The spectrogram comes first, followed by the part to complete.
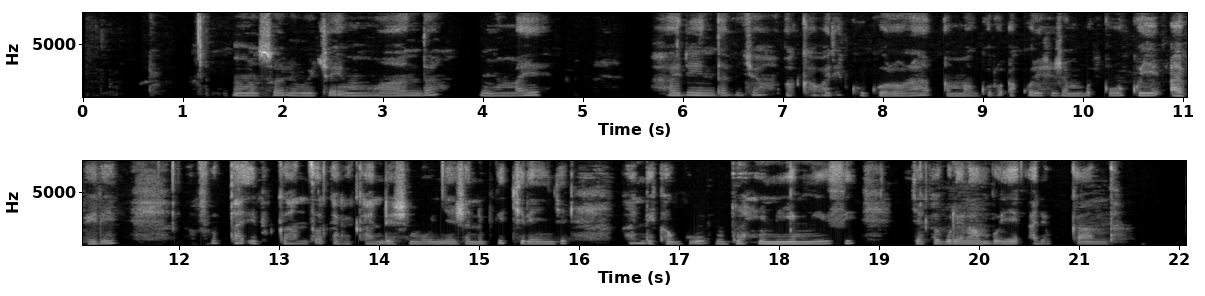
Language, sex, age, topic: Kinyarwanda, female, 25-35, health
